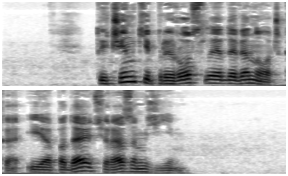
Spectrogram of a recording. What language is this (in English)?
Belarusian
